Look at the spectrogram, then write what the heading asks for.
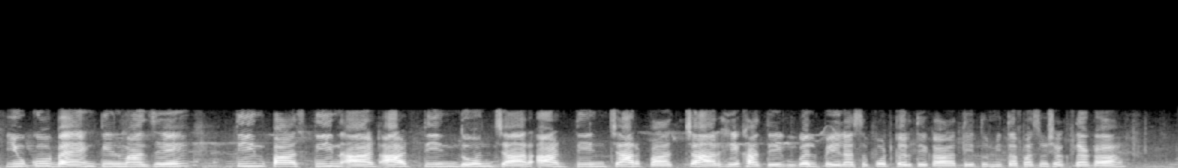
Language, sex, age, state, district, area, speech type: Marathi, female, 18-30, Maharashtra, Sindhudurg, rural, read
